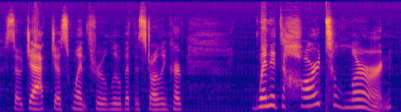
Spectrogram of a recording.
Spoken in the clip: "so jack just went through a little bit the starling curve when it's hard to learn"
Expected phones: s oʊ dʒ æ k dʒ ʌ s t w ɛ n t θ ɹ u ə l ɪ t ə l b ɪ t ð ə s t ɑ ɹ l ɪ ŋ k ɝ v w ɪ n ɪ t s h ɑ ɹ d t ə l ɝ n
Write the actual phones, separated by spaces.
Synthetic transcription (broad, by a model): s oʊ dʒ æ k dʒ ʌ s t w ɛ n θ ɹ u ə l ɪ t l b ɪ t ð ə s t ɑ ɹ l ɪ ŋ k ɝ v w ɪ n ɪ t s h ɑ ɹ d t ə l ɝ n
